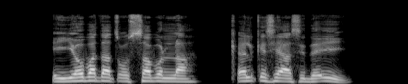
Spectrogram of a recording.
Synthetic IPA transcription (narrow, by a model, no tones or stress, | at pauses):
ʔɪjːoːbɐd̪ɐt͡sʼo̞ːsːɐbɔlːɐ | kʼɛlkʼːɪs̬ɪjaːsɪd̪ɛʔiː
